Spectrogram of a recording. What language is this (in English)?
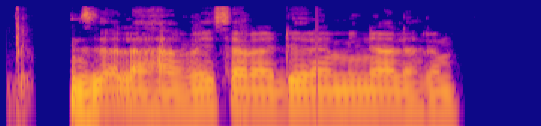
Pashto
